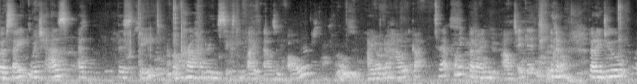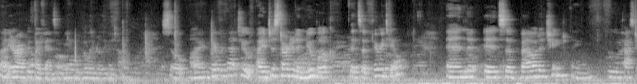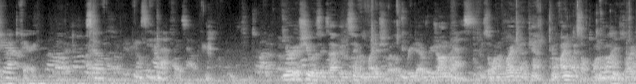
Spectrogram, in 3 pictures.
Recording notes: Recorded 11/10/2023 Friday – Panel Room 1 8:00 pm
